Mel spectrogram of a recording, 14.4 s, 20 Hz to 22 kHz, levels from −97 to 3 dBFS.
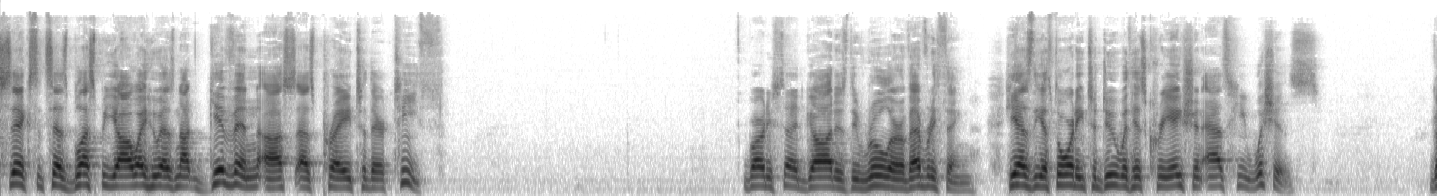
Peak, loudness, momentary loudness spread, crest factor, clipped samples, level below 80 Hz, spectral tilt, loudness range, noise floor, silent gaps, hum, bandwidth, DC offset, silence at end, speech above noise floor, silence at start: -4 dBFS; -18 LUFS; 12 LU; 16 dB; under 0.1%; -72 dBFS; -5.5 dB/octave; 11 LU; -70 dBFS; none; none; 17.5 kHz; under 0.1%; 0 s; 53 dB; 0 s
